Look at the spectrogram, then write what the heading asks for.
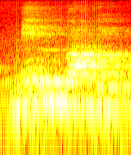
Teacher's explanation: Ada contoh lain yang bagi nun ketemu ba, nunnya yang dibaca nun mati secara jelas, tapi dia menjadi mim suaranya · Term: iqlab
